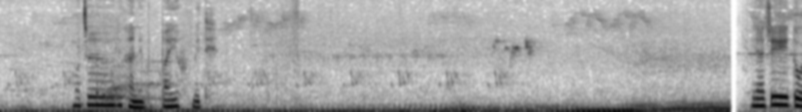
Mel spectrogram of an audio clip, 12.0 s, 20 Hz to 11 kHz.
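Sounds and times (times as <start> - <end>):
uneven low rumble: 0.0 - 10.0
faint bird chirps: 0.0 - 10.1.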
